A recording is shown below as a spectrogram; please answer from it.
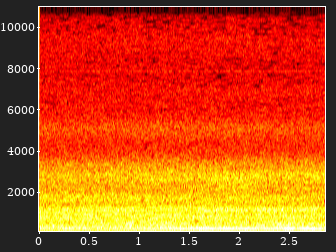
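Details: Walk-in meat shop cooler, outdoor compressor running for the first time in over 5 years, fan motor previously replaced: loud, constant steady hum with no rattle, grinding or cycling. Normal running.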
